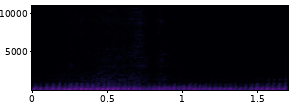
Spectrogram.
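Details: Sleepy house cat Robert purring on the morning of Sunday, August 4th, shortly before his morning medications; a low, continuous pulsed rumble under a layer of steady background hiss.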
